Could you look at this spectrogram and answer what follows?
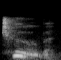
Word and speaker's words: tube: end of the word tube is to make the u sound long if there was no e it would be you tub tub with the e on the end it becomes tube okay good okay derek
